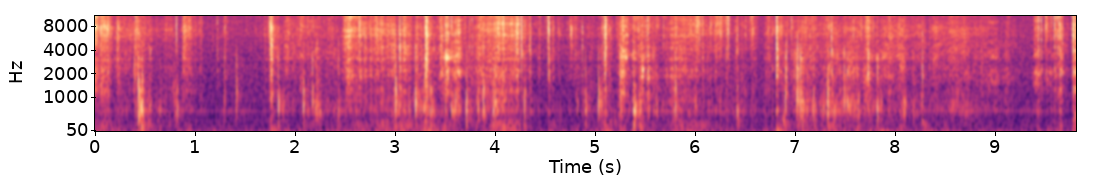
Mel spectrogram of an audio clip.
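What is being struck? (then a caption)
Glycerin soap bar scraped with a knife blade. A hand-sized, dried and frozen purple glycerin soap bar, held in one hand, is cut and scraped with a metal utility knife blade, making a dense run of crisp, bright crackling and scraping clicks throughout. Flakes of soap fall off as the blade works through the bar.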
